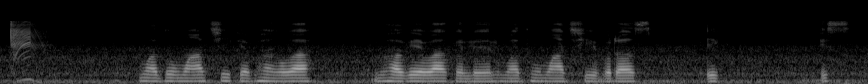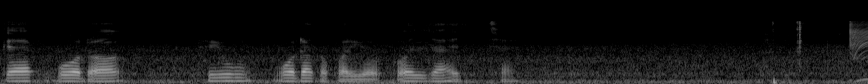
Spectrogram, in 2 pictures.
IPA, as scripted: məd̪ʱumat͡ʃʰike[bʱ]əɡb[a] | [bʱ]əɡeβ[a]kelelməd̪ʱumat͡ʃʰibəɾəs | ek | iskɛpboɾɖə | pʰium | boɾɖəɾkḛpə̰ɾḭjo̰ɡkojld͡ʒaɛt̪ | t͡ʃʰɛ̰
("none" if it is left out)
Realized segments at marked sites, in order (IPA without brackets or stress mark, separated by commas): bʱ, a, bʱ, a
